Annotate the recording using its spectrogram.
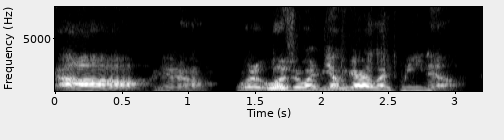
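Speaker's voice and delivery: acted-out scornful, derisive scoffing tone. Retelling his reply to a warning about new bosses: imitating a scoff. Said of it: "he scoffed at me".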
